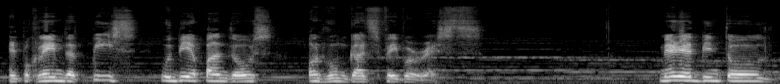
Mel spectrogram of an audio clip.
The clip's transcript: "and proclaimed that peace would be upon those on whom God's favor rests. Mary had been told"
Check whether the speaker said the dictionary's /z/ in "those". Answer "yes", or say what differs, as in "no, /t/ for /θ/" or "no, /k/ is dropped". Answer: no, /s/ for /z/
